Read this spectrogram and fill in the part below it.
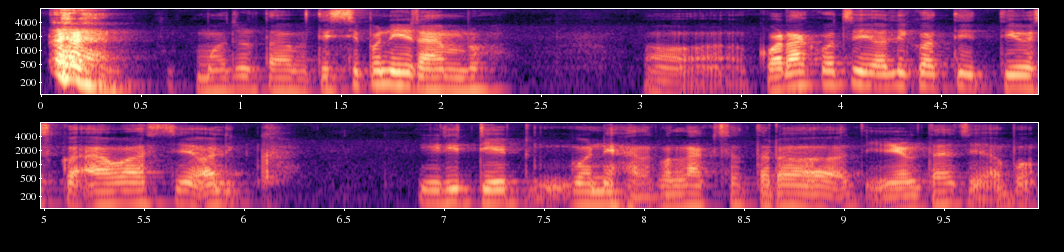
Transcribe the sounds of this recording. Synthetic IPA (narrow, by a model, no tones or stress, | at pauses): mʌd͡zurt̪ʰaːbʌt̪esepʌniɾamro | kʌɾakot͡sʌĩʌlikʌt̪it̪iskoʔawad͡zt͡sʌĩʌlik | iɾiʈeʈɡʌrnekʰalkolaɡt͡sʰʌt̪ʌɾʌɦḛrd̪at͡sʌḭ̃ʌ̰bʌ̰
